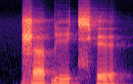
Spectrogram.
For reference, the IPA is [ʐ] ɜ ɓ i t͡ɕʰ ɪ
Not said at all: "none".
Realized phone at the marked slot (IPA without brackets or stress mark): ʐ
